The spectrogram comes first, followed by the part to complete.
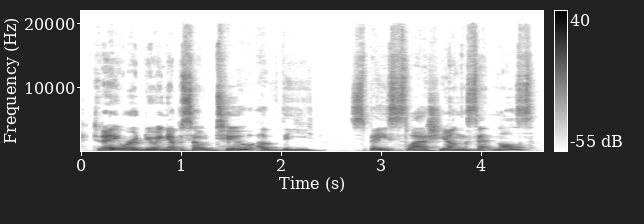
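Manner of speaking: ordinary talk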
